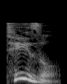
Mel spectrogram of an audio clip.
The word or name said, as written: teasel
